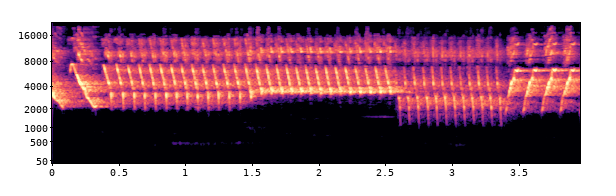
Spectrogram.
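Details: Canary singing a long rolling song used to coax other canaries into song: a quick upward sweep, then a long even buzzing roll, a lower dense trill and repeated slurred notes at the end.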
